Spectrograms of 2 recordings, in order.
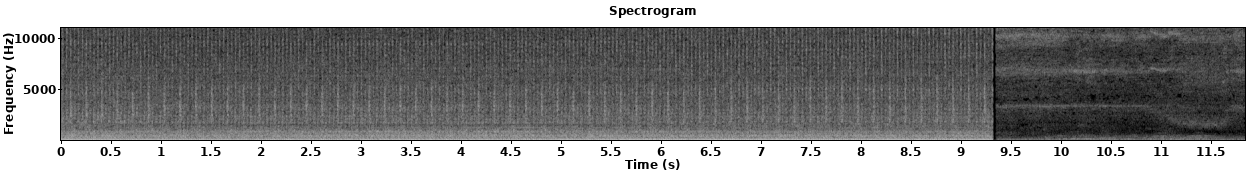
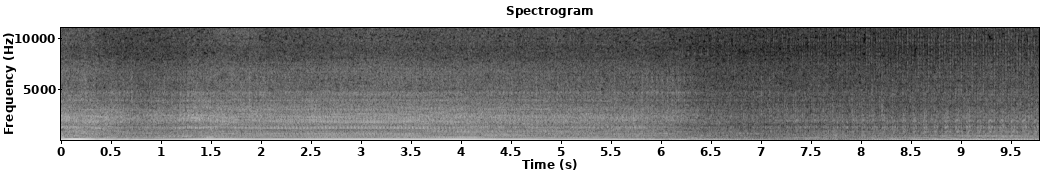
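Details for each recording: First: Kia Sportage 3, 122,000 km, cold idle before service (oil change from Shell 5W-30 to NGN 5W-40, throttle and injector flush): steady dull metallic knock about three per second; the knock went away after the service, and a timing chain replacement is planned. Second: Warm engine idle with a smooth rev blip settling to an even idle on a Kia Sportage 3 at 122,000 km, after service: oil changed Shell 5W30 to NGN 5W40, throttle body and injectors cleaned, filters replaced. Dull metallic knock gone; timing chain replacement due in a week.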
